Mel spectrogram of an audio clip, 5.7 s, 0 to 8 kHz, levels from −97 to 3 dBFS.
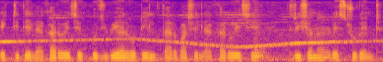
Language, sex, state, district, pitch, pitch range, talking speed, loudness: Bengali, male, West Bengal, Cooch Behar, 110 Hz, 105-115 Hz, 125 wpm, -17 LUFS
